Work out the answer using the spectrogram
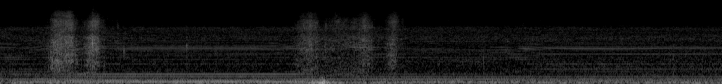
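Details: Electrical box in the woods of a Grayslake, Illinois neighborhood gives a steady low mains hum with fixed-pitch overtones, unchanging, over faint outdoor noise; the cause is unknown.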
